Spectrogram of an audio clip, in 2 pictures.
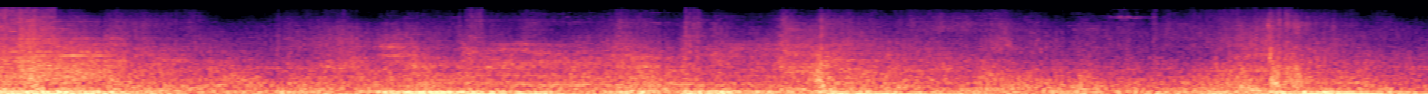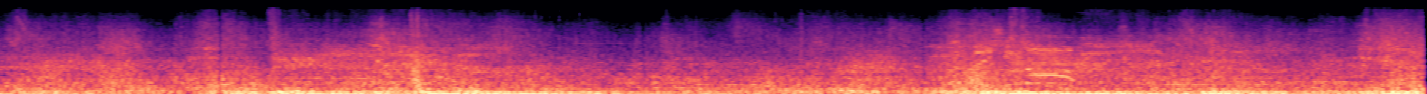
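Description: Game spell and combat sound effects crackle and boom through a battle.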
